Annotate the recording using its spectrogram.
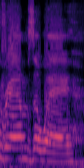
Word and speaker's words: Ramaswamy: Vivek Ramaswamy. – Ramaswamy.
